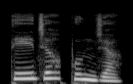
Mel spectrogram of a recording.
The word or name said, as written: ತೇಜಪುಂಜ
